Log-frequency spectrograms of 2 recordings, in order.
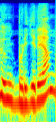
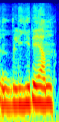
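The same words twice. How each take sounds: First: The L is a thick, flapped L. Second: The L is a thin, clear L. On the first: "Han sier ikke «hun blir igjen»" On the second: "han har veldig mange tynne L-er"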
